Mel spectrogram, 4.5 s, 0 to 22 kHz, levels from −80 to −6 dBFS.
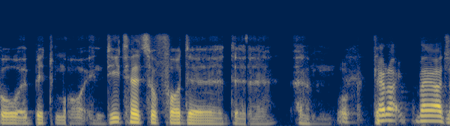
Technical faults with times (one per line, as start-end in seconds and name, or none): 0.65-0.79 lost AMR speech frames
2.45-2.50 lost AMR speech frames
